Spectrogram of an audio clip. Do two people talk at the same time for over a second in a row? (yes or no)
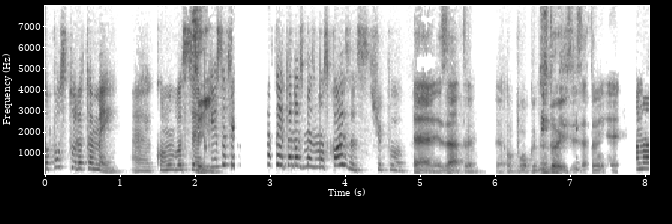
no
